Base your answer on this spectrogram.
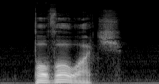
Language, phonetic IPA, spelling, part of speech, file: Polish, [pɔˈvɔwat͡ɕ], powołać, verb, Pl-powołać.ogg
